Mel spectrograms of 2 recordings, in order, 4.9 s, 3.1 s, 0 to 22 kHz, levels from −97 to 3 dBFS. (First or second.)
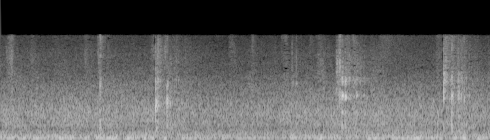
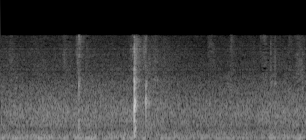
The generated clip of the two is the second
